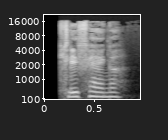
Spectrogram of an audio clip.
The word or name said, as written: cliffhanger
